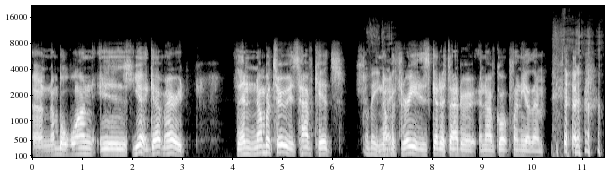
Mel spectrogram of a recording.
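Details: Man, 31, with Friedreich's ataxia diagnosed at 14, a neurodegenerative disorder; he reports slurred speech and word-finding struggles as part of the disorder; finding: dysarthria.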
